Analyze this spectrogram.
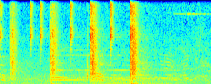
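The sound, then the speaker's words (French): A busy street scene at midday with a steady rumble of car traffic, sharp passing noises and clatter, and indistinct voices in the background, moderately loud; neighbourhood streets crowded with cars and schoolchildren weaving between the vehicles on a broken-up road. “Autour du centre, à la mi-journée, les rues du quartier sont bondées, envahies par les voitures et par le flot des écoliers qui slaloment entre les véhicules.”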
